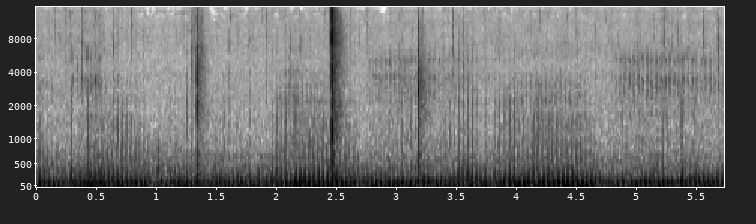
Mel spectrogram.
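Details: Gentle purring from a sleeping cat near a crackling hearth; deep, even rumbles rise and fall in cycles of about a second, with occasional loud pops from the fire.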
